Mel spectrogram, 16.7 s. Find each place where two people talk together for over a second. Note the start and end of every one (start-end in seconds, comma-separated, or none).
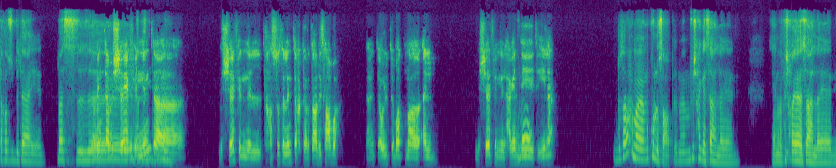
1.8-3.1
